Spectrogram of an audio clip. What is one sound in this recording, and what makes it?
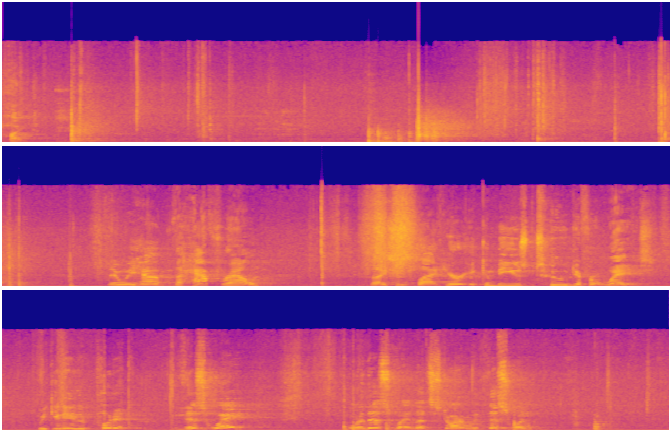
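Wooden boards knock and clatter against the floor.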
